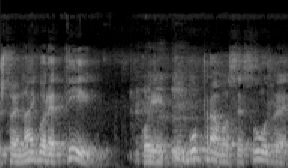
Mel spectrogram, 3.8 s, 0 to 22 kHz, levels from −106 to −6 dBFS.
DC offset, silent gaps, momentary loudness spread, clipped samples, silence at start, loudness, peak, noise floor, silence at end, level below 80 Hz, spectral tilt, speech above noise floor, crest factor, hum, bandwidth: under 0.1%; none; 6 LU; under 0.1%; 0 s; -40 LUFS; -20 dBFS; -62 dBFS; 0 s; -72 dBFS; -5 dB/octave; 22 dB; 20 dB; none; 16.5 kHz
